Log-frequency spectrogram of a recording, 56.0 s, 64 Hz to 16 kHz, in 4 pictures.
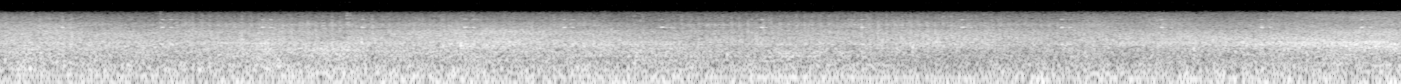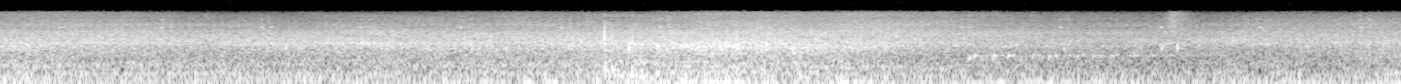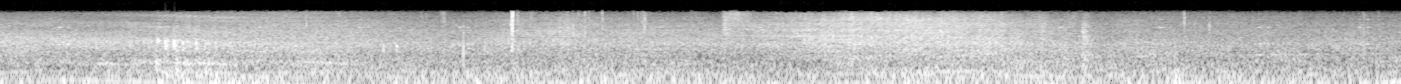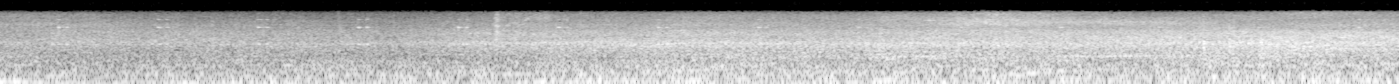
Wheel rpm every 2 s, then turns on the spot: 0, 0, 0, 0, 0, 0, 0, 0, 0, 0, 0, 0, 0, 0, 0, 0, 0, 0, 0, 0, 0, 0, 0, 0, 0, 0, 0, 0.
none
